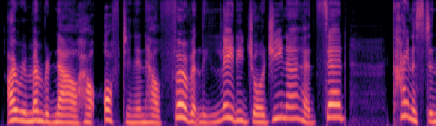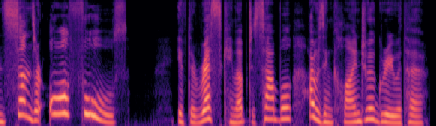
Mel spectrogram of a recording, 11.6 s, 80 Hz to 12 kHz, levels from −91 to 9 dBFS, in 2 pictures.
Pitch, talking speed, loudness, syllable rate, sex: 240 Hz, 160 wpm, -18 LUFS, 4.8 syllables/s, female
